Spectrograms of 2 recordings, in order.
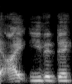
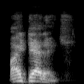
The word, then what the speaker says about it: eidetic: Did I just say I eat a dick out loud? I wait. Hold on. I eat a dick. How else could you say that word? Pronounced eidetic.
